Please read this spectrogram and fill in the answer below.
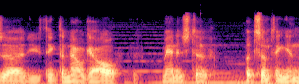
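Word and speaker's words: Naugal: no it's n-a-u-g-a-l oh no goal or no no gal however you want to pronounce it that's how you spell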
